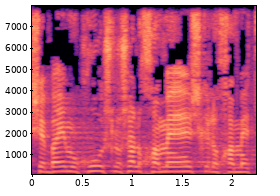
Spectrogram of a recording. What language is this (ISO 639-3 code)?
heb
